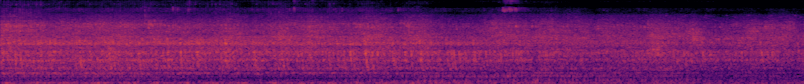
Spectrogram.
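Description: Diesel-hauled passenger train pulling away along the track: a low engine and rail rumble that slowly fades as it recedes.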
